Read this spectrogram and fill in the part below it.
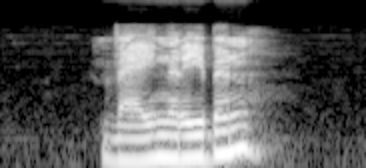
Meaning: plural of Weinrebe
- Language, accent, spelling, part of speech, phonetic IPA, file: German, Austria, Weinreben, noun, [ˈvaɪ̯nˌʁeːbn̩], De-at-Weinreben.ogg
